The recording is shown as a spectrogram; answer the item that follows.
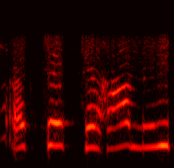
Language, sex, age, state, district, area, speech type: Urdu, male, 30-45, Uttar Pradesh, Gautam Buddha Nagar, rural, conversation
